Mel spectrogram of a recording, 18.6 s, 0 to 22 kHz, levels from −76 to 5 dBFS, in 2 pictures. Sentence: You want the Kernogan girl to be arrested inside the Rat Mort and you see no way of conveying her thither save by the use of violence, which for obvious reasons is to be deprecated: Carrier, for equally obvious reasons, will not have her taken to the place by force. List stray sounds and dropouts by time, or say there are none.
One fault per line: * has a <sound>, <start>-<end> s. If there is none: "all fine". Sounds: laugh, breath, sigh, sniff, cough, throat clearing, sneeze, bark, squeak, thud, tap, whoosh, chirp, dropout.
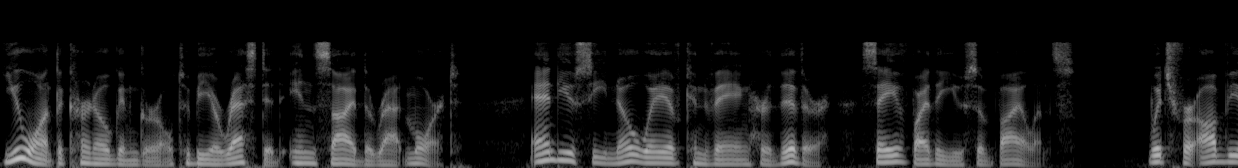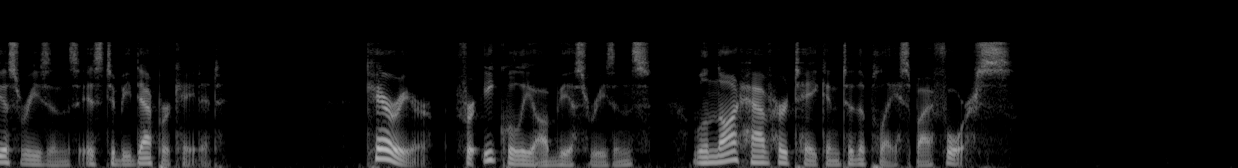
all fine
